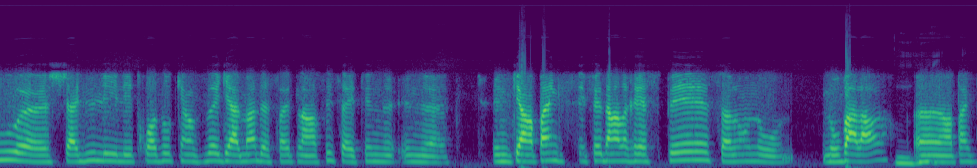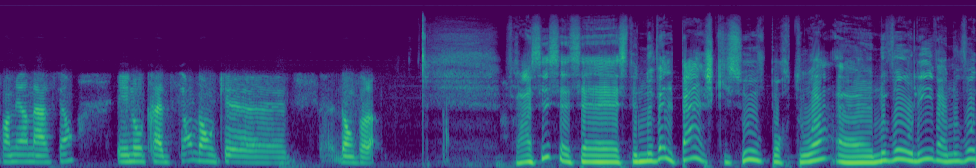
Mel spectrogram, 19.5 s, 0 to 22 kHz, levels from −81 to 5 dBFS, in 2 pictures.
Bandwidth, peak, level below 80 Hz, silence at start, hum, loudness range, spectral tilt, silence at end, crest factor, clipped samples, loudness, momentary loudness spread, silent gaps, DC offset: 15 kHz; -2 dBFS; -56 dBFS; 0 s; none; 5 LU; -5 dB/octave; 0 s; 18 dB; under 0.1%; -20 LUFS; 12 LU; none; under 0.1%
